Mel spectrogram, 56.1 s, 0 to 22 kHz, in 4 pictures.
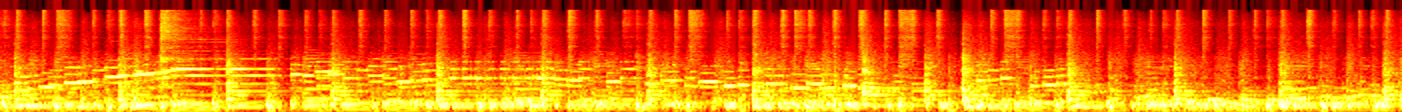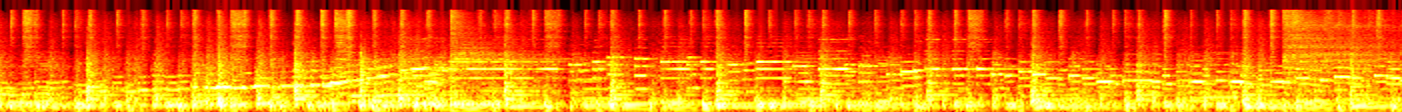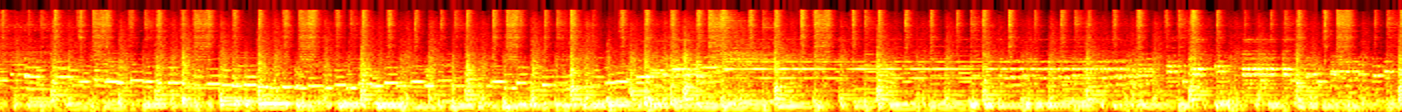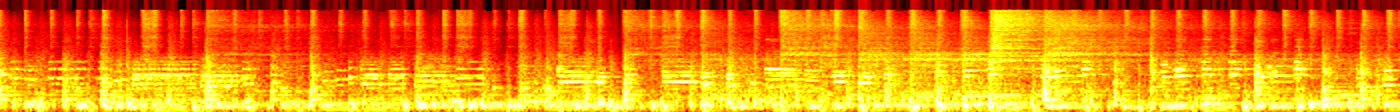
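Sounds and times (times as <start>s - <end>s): drum kit with cymbals: 0.0s - 56.0s
organ melodic runs: 0.0s - 56.0s.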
